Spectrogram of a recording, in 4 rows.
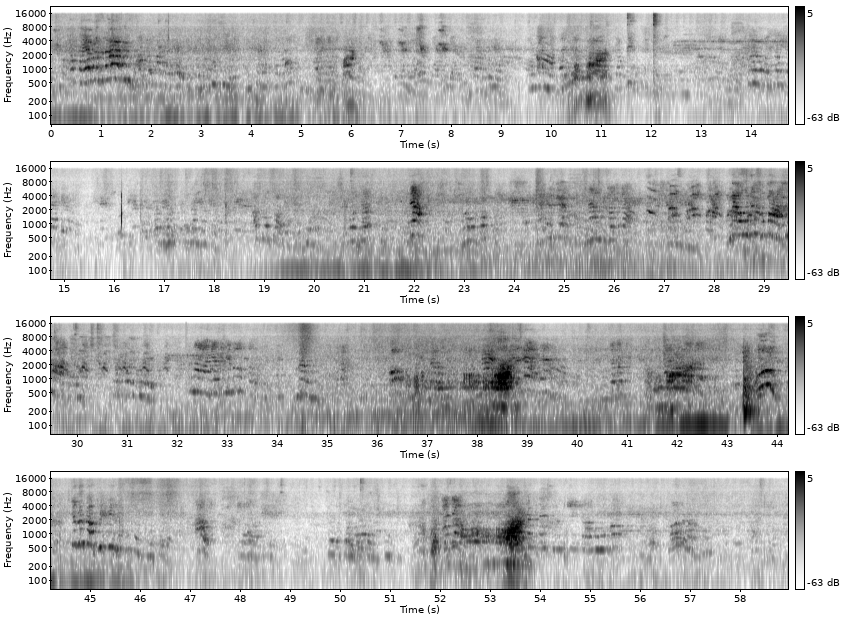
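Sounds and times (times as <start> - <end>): children chattering and calling out: 0.0 - 58.9.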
